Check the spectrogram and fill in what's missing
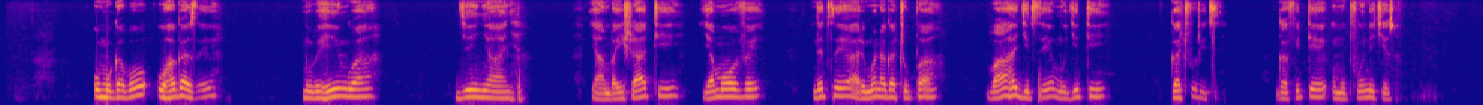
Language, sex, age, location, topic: Kinyarwanda, male, 25-35, Nyagatare, agriculture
